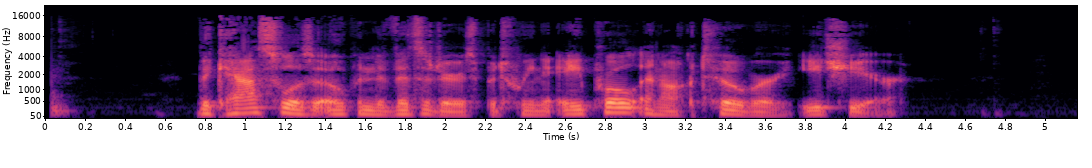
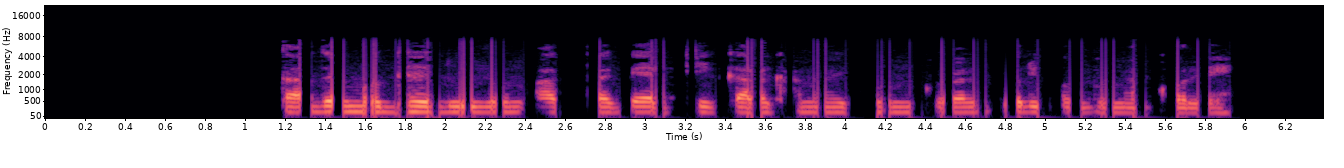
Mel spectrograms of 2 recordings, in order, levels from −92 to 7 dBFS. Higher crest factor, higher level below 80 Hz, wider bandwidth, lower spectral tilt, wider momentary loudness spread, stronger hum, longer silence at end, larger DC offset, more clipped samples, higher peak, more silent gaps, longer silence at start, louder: about the same, 22 dB vs 20 dB; about the same, -54 dBFS vs -56 dBFS; first, 16.5 kHz vs 7.6 kHz; second, -4.5 dB/octave vs -8 dB/octave; about the same, 9 LU vs 11 LU; neither; first, 0.9 s vs 0.45 s; neither; neither; first, -2 dBFS vs -6 dBFS; second, none vs 2.41-2.45 s, 2.59-2.76 s; second, 0.05 s vs 1.2 s; first, -22 LUFS vs -25 LUFS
